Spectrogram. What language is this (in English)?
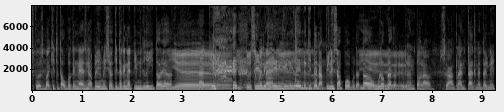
Malay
